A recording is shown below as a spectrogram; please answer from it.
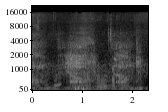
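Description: A rutting fallow deer buck groaning, a rough, deep call loudest around the first second.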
